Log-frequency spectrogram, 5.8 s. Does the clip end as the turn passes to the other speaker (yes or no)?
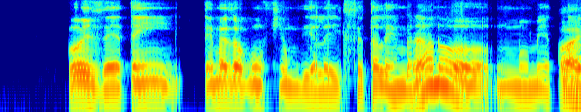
yes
